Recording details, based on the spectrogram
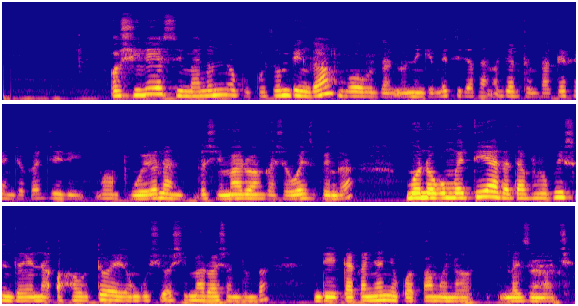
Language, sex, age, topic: Oshiwambo, female, 25-35, finance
